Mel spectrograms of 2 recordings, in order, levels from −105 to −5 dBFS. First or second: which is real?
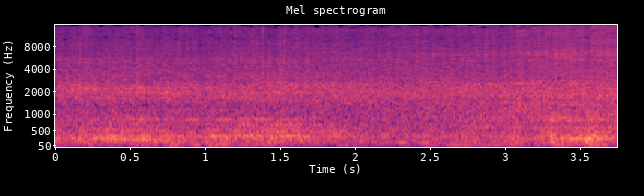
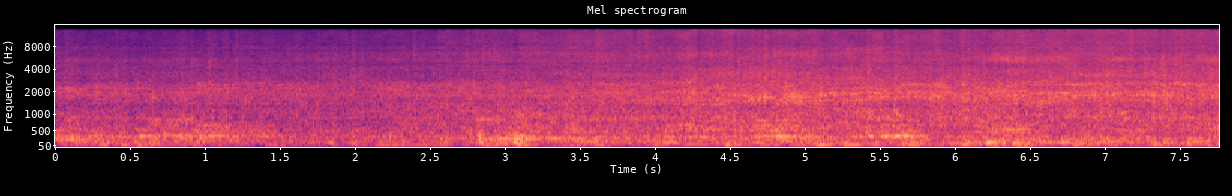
first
